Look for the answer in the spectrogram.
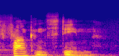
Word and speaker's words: Frankenstein: That's Frankenstein. – I beg your pardon? – My name, it's pronounced Frankenstein.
